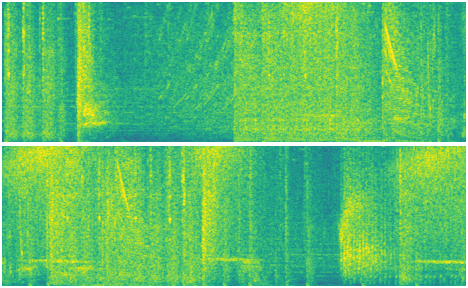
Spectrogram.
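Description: Rapid bursts of exploding bullets in the Enter the Gungeon video game, a steady loud crackling barrage with brief drops and sharp onsets, with no talk over it.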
